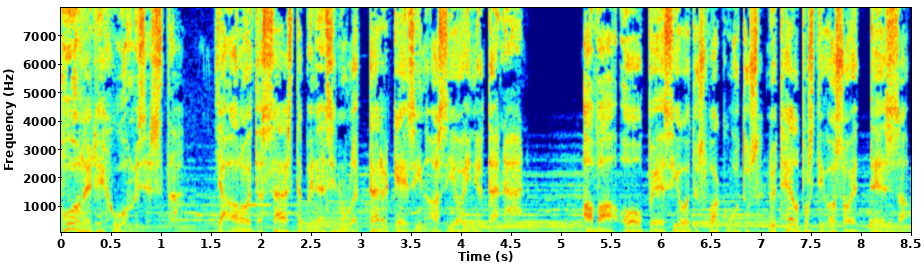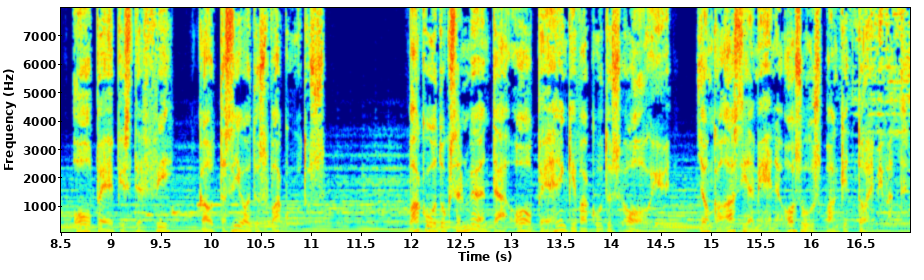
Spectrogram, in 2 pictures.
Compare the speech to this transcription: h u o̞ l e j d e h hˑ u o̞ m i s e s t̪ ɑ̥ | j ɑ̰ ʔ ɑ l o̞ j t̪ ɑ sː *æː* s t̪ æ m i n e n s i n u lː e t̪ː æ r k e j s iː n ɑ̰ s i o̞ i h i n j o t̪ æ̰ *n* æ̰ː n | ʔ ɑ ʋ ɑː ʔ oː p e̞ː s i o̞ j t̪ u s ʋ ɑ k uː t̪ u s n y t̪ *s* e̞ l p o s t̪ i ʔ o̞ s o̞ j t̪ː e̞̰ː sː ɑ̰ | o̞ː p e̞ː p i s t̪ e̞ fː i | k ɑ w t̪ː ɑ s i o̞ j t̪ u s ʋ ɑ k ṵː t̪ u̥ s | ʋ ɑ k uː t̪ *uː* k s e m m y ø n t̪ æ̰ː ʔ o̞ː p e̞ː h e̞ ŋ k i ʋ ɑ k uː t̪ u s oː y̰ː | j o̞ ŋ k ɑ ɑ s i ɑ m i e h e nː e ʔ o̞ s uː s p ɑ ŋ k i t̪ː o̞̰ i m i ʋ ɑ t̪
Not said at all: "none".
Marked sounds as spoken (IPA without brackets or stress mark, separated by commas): æː, n, h, u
